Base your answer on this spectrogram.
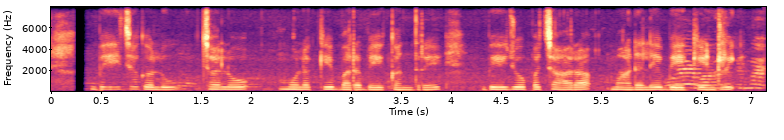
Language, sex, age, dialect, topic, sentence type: Kannada, female, 25-30, Central, agriculture, question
